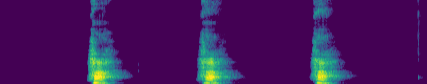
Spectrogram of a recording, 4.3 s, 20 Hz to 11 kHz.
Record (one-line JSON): {"exhalation_length": "4.3 s", "exhalation_amplitude": 32767, "exhalation_signal_mean_std_ratio": 0.25, "survey_phase": "beta (2021-08-13 to 2022-03-07)", "age": "45-64", "gender": "Female", "wearing_mask": "No", "symptom_none": true, "smoker_status": "Ex-smoker", "respiratory_condition_asthma": false, "respiratory_condition_other": false, "recruitment_source": "REACT", "submission_delay": "0 days", "covid_test_result": "Negative", "covid_test_method": "RT-qPCR", "influenza_a_test_result": "Negative", "influenza_b_test_result": "Negative"}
